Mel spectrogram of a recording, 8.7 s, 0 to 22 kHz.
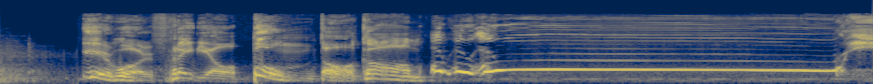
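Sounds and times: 
speech: 0.8 - 5.6, 8.5 - 8.7
wolf howling: 4.4 - 8.7.

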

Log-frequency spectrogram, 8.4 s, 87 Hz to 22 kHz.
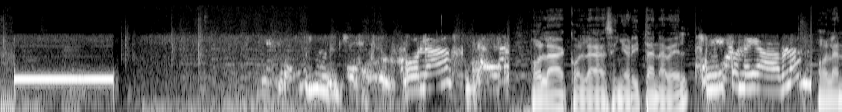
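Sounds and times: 
telephone dialing tone: 0.1 - 1.2
speech: 3.2 - 8.4.

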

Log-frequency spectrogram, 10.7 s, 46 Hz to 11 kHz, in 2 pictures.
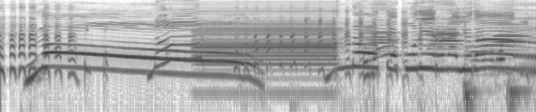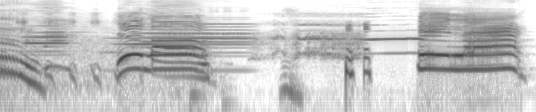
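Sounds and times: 
speech: 0.0 - 1.1
laughter: 0.0 - 7.6, 8.8 - 9.2
rooster crowing: 1.9 - 9.8
soft clucking: 2.4 - 9.2.

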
